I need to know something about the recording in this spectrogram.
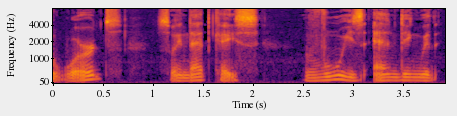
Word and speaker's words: vous: Vous êtes. Same thing here. Notice that final S is not pronounced.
